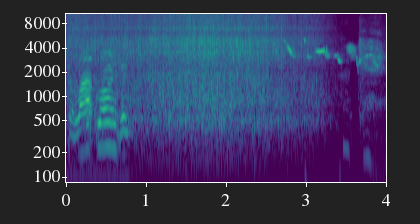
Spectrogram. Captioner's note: water splashing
